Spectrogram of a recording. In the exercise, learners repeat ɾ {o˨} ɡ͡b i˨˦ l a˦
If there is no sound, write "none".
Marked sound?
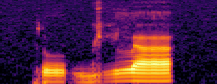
o˨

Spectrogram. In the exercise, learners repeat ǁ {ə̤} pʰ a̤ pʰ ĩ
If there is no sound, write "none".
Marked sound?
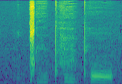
ə̤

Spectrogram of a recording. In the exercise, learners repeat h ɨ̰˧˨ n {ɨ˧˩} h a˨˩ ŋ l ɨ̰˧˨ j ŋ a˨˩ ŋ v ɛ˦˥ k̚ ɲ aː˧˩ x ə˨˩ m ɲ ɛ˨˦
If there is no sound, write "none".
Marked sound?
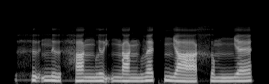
ɨ˧˩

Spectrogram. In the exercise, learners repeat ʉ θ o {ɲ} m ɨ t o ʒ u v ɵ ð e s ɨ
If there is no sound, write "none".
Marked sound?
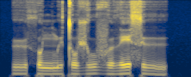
ɲ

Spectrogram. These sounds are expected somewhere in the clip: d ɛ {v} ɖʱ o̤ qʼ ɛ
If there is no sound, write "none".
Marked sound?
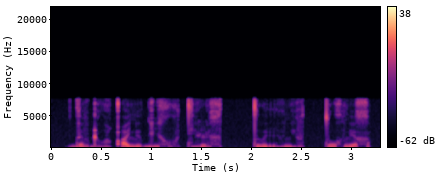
v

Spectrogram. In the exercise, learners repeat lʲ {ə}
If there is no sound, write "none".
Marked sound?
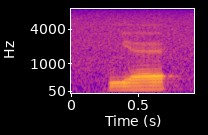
ɛ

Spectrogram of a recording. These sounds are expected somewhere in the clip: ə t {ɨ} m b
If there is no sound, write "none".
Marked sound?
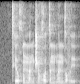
ə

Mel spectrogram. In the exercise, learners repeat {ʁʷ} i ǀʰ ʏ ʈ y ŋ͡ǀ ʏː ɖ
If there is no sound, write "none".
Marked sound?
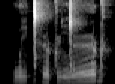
w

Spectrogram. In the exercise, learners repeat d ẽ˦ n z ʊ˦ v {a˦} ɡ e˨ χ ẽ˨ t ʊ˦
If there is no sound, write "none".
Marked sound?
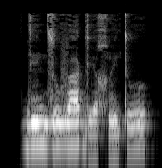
a˦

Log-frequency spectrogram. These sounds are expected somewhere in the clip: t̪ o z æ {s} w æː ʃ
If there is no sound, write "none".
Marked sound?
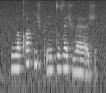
ʃ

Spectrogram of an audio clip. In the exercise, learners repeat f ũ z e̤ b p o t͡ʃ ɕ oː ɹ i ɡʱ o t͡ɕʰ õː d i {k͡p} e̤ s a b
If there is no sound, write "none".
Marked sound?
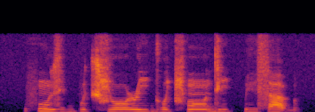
k͡p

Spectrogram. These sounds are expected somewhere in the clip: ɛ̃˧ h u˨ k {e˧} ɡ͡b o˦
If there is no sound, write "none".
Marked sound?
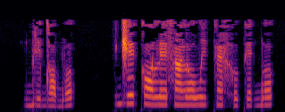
e˨˦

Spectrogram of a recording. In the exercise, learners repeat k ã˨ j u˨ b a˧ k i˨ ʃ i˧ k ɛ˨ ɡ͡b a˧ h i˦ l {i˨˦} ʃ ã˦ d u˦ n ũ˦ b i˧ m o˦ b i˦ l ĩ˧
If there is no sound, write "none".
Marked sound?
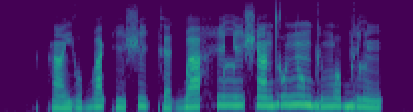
i˦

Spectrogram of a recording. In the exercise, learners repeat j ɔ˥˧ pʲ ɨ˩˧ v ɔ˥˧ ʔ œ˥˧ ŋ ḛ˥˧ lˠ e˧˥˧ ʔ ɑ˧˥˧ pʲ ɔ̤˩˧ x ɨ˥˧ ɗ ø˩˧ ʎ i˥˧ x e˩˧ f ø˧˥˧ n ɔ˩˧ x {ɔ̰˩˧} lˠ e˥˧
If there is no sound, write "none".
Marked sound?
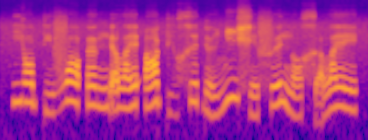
ə̰˩˧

